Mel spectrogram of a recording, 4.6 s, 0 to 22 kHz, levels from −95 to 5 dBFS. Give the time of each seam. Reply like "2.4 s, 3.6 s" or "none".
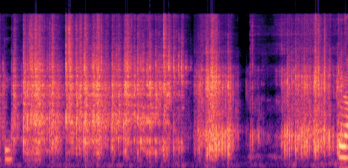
2.7 s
